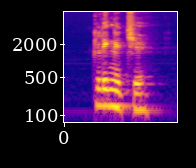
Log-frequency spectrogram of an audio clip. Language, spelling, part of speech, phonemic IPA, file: Dutch, klingetje, noun, /ˈklɪŋəcə/, Nl-klingetje.ogg
- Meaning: diminutive of kling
